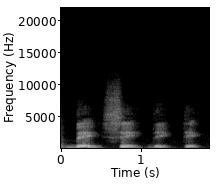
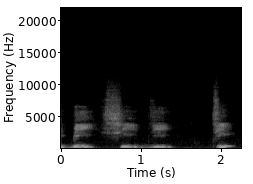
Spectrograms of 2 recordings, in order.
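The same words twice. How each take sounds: First: "B, C, D, T" as bé, cé, dé, té; name "B, C, D, T" with French é vowels; French letter names. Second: "B, C, D, T" as bee, see, dee, tee; name "B, C, D, T" with English ee vowels; English letter names. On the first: Teacher correcting English toward French, "B, C, D, T" ending in é. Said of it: "comme le font les Français". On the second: Teacher showing the English problem, "B, C, D, T" ending in ee. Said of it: "le nom des lettres en, en anglais". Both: Shown as a demonstration.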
